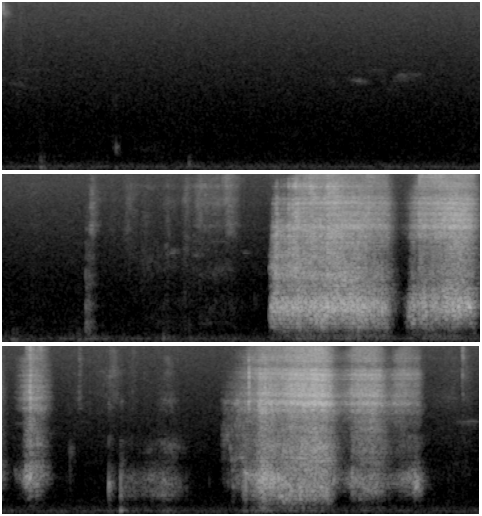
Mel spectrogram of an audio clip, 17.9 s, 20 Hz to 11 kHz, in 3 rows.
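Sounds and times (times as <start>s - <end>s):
person blowing nose: 9.3s - 12.6s, 14.8s - 17.2s.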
